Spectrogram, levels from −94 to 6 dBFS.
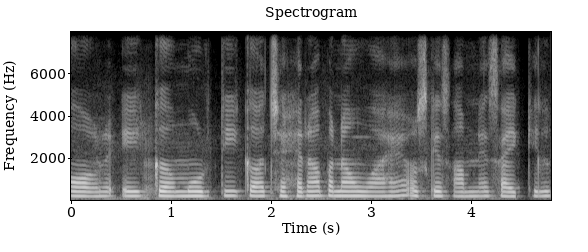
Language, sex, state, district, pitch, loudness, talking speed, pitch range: Hindi, female, Uttarakhand, Tehri Garhwal, 215 Hz, -17 LUFS, 160 wpm, 210-215 Hz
